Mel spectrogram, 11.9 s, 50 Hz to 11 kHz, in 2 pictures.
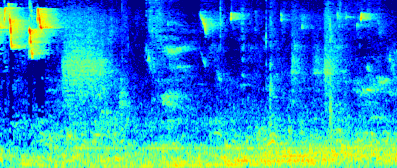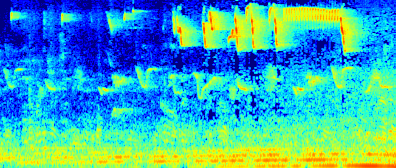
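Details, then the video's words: Goldfinch in a 2016 north-zone singing competition, 'repique' style, second-place entry: high, thin whistled notes and rapid trilled phrases, loudest near the end, with low murmuring voices and background hum underneath. "Amarillo de repique"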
